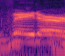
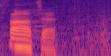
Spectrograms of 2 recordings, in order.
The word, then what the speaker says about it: Vater: Oh, because they didn't want everyone to be like, Vader! Vader? No, because it's pronounced Vater.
